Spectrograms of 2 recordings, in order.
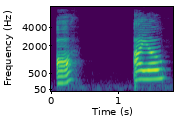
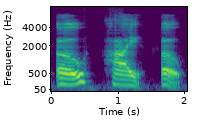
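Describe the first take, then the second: First: The first vowel is a short ah sound. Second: The first vowel is a long o sound. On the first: The speaker calls it wrong. "Do I go ah, I, o? No" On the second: The speaker calls it right. "because all of those are long"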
